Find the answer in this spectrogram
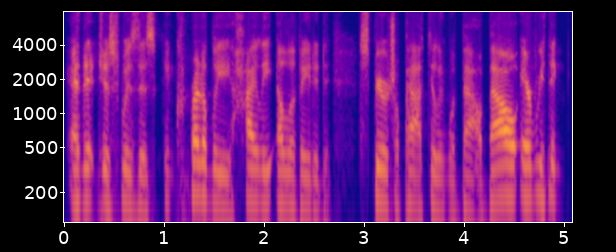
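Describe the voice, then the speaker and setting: Higher-voiced man telling a story. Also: a little fast, dry recording. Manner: animated anecdotal storyteller who acts out quoted dialogue. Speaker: interview guest, astrologer. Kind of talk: conversational storytelling in an interview.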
